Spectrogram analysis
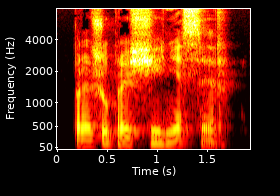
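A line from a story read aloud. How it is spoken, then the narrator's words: Quiet speech. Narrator (Russian): тихо произнесла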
